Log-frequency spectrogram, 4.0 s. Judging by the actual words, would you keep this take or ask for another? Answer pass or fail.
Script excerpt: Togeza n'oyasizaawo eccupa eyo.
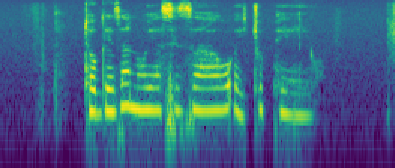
pass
